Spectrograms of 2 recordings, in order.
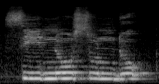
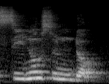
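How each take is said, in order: First: Sinusundo with the last vowel said as U, like sinusundu; the rejected form, sinusundo ending in U; wrong Filipino pronunciation. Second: Sinusundo, final vowel a plain O, not U; correct Filipino pronunciation. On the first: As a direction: sinusundo ending in a U sound instead of a clear O. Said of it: "So we don't say". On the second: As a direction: say sinusundo with a rounded O at the end. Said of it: "It's sinusundo". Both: Shown as a demonstration.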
